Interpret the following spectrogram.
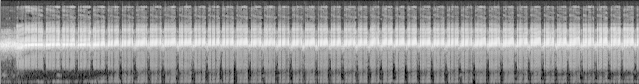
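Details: Frogs calling at night in Pakistan: a loud, steady run of harsh pulsed croaks, about three to four per second, continuing without a break for the whole stretch.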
